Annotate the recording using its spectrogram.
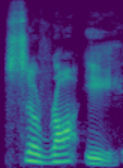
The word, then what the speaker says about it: Sarai: Sarai is how it was originally pronounced.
